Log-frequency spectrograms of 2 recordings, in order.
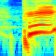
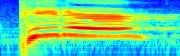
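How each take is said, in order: First: Long-drawn Southern holler of the name; huge Southern-accented yell, last syllable stretched; barbaric Southern yelp. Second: High, loud call of the name; raised-voice summons; mom calling louder. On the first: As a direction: imitate a Southern mom yelping for her child. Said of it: "this barbaric yelp, but with her southern accent". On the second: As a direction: imitate a mother calling out for her missing child. Mom's second, sharper call. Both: Retold or imitated.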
